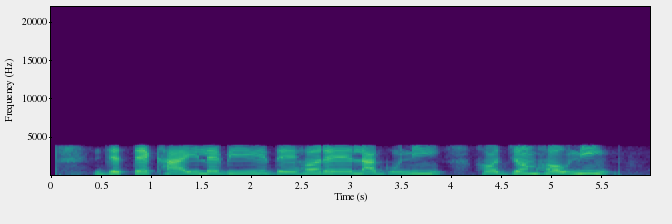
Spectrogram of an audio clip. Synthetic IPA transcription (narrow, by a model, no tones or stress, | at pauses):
d͡ʒet̪ekʰajlebid̪eɦɔɾelaɡunihɔd͡ʒɔmɦɔwni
